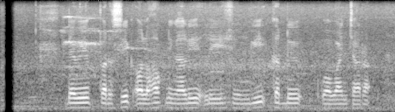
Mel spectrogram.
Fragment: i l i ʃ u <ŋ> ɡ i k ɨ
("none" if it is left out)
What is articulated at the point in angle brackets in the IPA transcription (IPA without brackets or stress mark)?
ŋ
